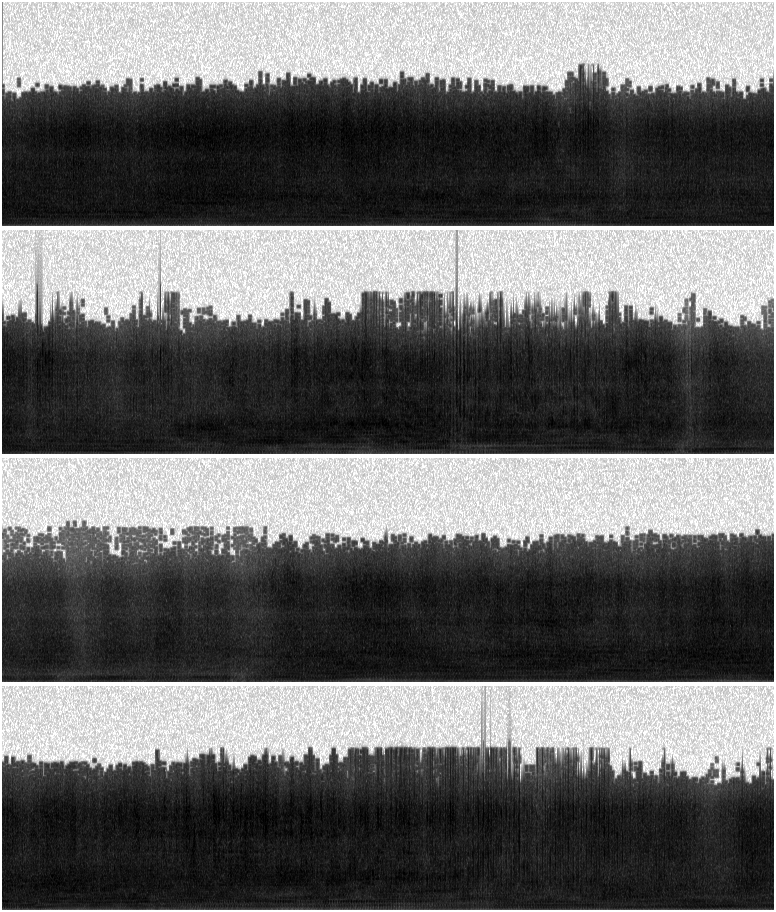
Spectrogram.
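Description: Off-road race buggy's engine running hard through a muddy dirt course, its pitch repeatedly rising and falling as it accelerates and lets off, with a quicker run of dips and climbs in the middle.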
